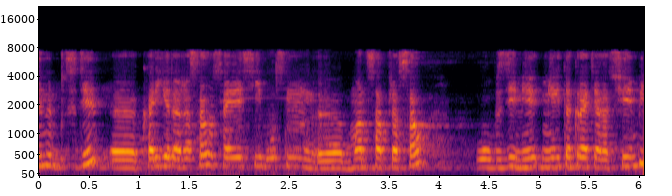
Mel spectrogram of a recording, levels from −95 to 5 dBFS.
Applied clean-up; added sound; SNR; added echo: neural separator model SepFormer DNS4.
